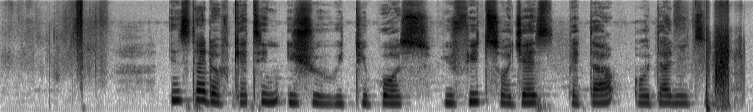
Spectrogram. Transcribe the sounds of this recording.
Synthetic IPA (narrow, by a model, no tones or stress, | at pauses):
ĩnstɛdɔvɡɛtʰĩŋiʃuwiθdibɔsjufidsɔd͡ʒɛstb̥ɛta | ɔdanitʰi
